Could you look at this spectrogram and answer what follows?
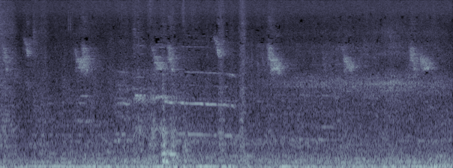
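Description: Rooster crowing about two seconds in, among short high bird chirps repeating about once a second, over a steady low hum.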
